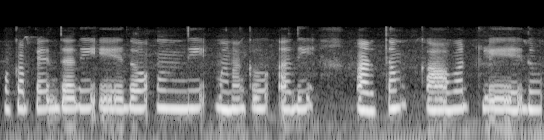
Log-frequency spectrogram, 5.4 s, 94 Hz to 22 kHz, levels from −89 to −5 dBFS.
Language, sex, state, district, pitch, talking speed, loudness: Telugu, female, Andhra Pradesh, Sri Satya Sai, 160 Hz, 90 wpm, -18 LUFS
